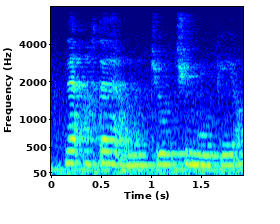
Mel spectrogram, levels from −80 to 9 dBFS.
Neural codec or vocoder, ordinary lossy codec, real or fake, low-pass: none; none; real; 7.2 kHz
